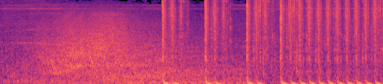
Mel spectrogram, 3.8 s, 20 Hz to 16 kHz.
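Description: M5A3 rifle fire in Battlefield 2042, with short bursts and then a rapid run of sharp, close shots in a steady automatic rhythm after a stretch of rushing background noise.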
